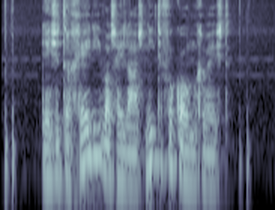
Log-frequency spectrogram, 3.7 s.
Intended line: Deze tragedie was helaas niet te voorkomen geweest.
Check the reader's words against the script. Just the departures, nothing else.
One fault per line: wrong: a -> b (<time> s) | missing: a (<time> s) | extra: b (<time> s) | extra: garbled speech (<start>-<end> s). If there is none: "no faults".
no faults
